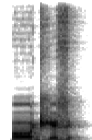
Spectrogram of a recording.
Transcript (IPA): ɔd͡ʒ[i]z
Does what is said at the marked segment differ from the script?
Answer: yes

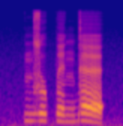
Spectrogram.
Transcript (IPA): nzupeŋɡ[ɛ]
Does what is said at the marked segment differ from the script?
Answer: no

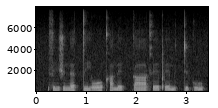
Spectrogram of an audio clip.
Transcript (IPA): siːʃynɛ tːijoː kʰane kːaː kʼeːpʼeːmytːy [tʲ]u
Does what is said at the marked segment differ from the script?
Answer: yes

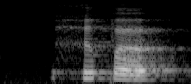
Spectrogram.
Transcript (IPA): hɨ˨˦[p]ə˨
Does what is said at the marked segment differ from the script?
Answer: no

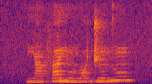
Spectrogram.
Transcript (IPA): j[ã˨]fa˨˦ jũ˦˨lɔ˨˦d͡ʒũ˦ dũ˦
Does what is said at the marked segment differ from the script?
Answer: no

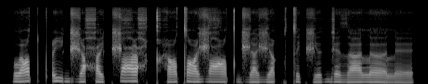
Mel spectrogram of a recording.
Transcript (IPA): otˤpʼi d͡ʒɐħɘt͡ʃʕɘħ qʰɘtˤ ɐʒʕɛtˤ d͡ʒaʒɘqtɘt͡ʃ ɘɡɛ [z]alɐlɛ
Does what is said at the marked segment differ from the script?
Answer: yes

